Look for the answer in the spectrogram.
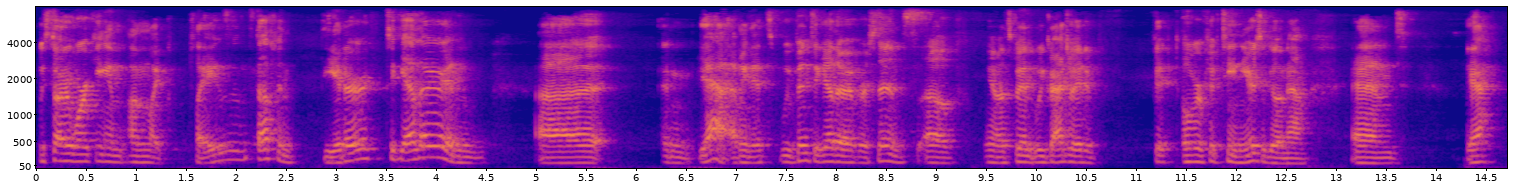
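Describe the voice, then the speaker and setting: A man's voice: medium pitch, measured pace. A man from Los Angeles, a screenwriter guest on a podcast, easygoing and repeating words as he thinks. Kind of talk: casual interview chat. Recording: echoey remote call, dull.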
